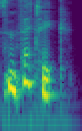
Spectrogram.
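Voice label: "synthetic", British English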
